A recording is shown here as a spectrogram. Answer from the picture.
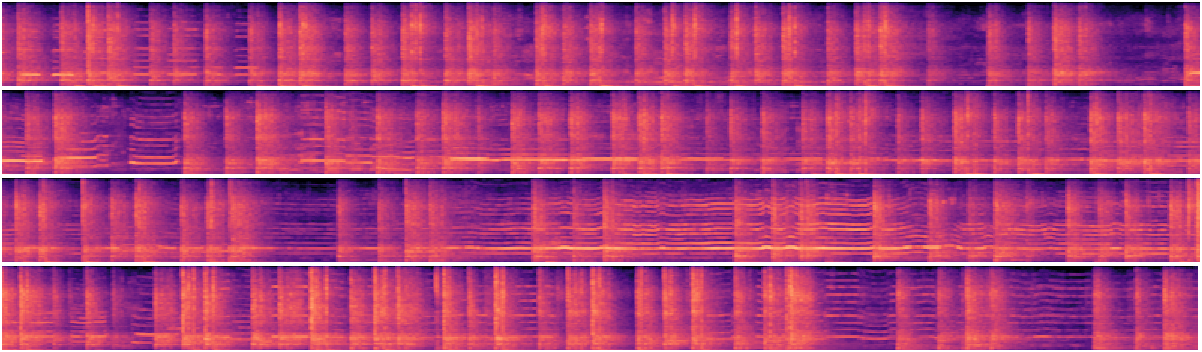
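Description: Live traditional folk music: drums beaten in fast, even strokes, with a deeper beat that comes in and out three times. A high, held and wavering melody line runs over the drumming through the middle stretch.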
